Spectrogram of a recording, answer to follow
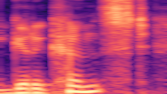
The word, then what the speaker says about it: Gutekunst: as some people make you say it correctly, Gutekunst, wouldn't ever want to do is play his hand.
